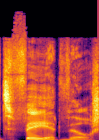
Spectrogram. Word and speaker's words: Fayetteville: Amy Prince checking in on Facebook and correcting my pronunciation of Fayetteville. It's Fayetteville, she says. Fay, capital F-A-Y, Etville, Fayetteville, Arkansas.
